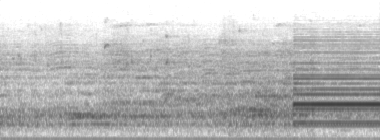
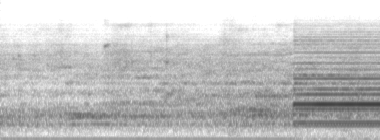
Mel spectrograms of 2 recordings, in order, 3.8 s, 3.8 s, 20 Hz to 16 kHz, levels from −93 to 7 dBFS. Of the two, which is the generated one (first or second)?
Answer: second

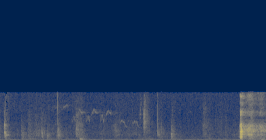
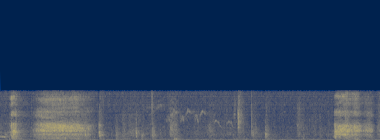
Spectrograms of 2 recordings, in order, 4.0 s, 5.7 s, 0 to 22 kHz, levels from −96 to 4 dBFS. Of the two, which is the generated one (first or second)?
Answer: second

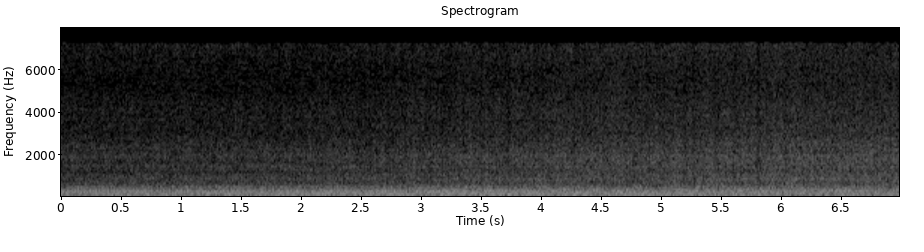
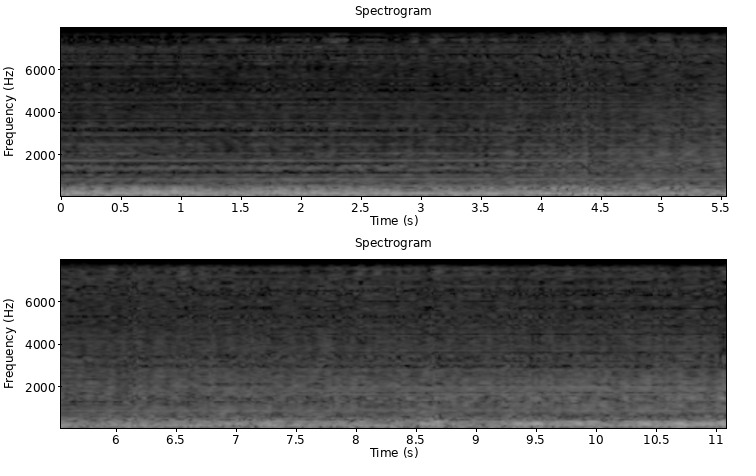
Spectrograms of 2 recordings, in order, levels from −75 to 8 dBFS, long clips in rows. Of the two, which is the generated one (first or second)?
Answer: second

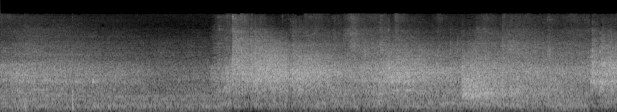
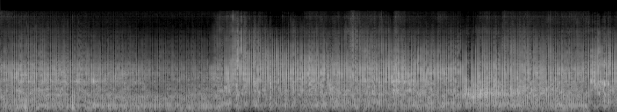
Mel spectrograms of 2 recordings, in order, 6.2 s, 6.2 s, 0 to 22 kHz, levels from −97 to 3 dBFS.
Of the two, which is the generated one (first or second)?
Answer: second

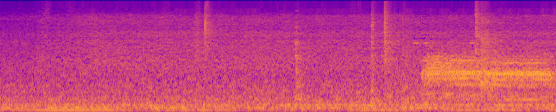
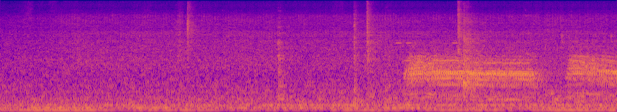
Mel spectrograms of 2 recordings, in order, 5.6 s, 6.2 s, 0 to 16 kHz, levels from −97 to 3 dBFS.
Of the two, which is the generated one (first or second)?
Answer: second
